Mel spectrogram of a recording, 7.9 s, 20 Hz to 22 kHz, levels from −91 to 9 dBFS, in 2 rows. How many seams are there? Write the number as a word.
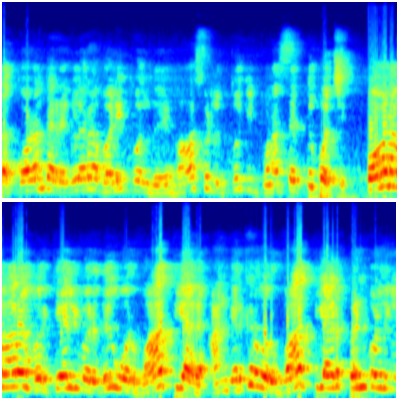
one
